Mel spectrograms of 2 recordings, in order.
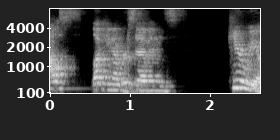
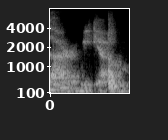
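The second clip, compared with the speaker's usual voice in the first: put-on pirate voice, quieter. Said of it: "You don't like my pirate voice?".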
